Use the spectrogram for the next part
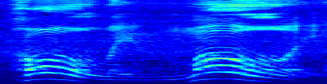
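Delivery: very slow, drawn-out marvelling; amazed. Retold or imitated. Chef reacting to the finished trick, amazed. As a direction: stretch both words in acted awe.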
